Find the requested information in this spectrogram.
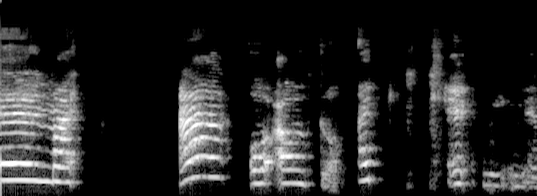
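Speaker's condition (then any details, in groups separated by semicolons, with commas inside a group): Cerebral palsy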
